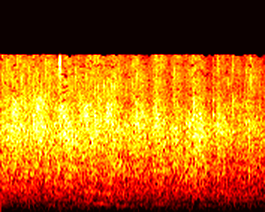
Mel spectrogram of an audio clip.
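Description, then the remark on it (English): A church audience claps steadily throughout to thank people doing ministry, a dense, even wash of many hands with no pauses or swells and no voices rising above it. “And so I want you to thank them with claps.”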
